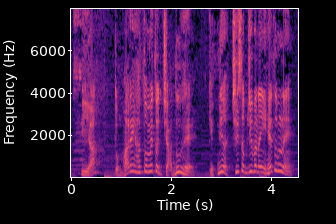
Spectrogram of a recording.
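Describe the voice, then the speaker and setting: An actor voicing a caring, agreeable young husband in an animated moral story, polite and expressive. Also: mid-range voice, normal speed, soft background music, lightly acted. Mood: admiring.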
